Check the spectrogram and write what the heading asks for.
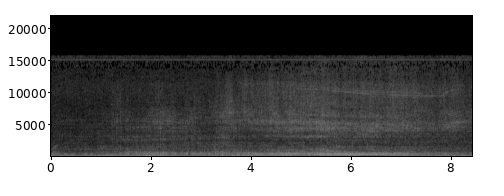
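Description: Twin 64 mm electric ducted fans of an Arrows F-15 RC model jet whining in flight. The whine swells and bends in pitch as the jet passes closer, from about three and a half seconds in until near the end.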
